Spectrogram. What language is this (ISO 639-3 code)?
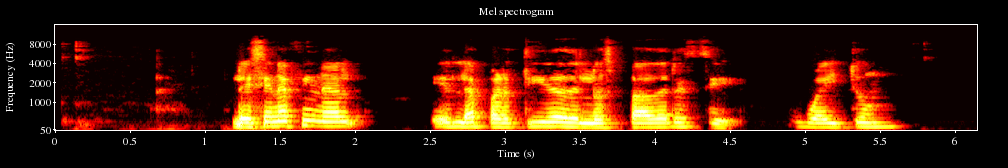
spa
